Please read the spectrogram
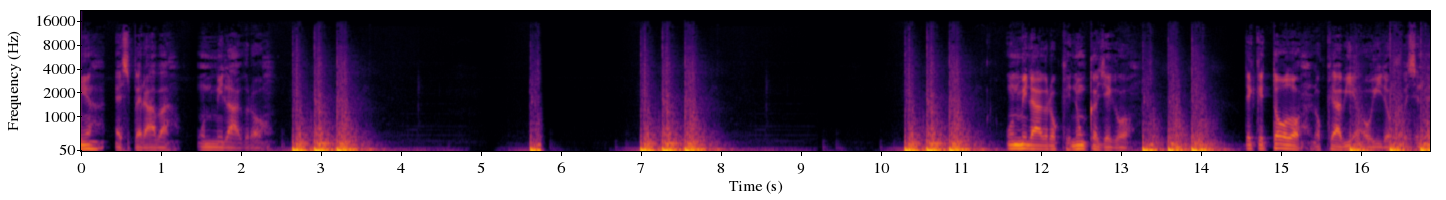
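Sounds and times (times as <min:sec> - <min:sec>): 
speech: 0:00.0 - 0:02.5, 0:11.6 - 0:13.4, 0:14.6 - 0:16.8
heavy knocking on the wooden door of a house in Rome: 0:02.5 - 0:03.7, 0:07.0 - 0:08.1, 0:10.2 - 0:11.3, 0:13.2 - 0:14.4, 0:15.9 - 0:16.8.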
